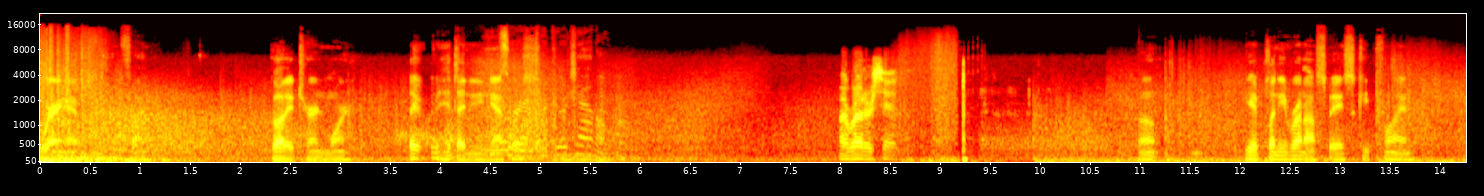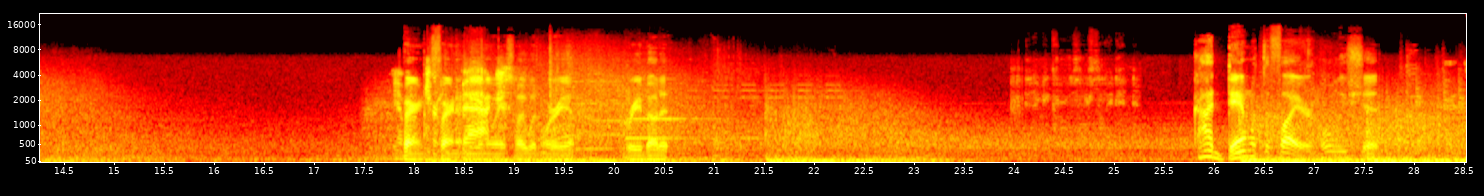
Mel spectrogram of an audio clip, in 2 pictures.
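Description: Heavy ship guns fire with deep, rumbling booms.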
